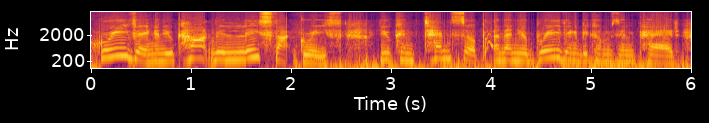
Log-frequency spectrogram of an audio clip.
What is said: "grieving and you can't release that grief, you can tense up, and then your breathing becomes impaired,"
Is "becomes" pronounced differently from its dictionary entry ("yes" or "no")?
no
